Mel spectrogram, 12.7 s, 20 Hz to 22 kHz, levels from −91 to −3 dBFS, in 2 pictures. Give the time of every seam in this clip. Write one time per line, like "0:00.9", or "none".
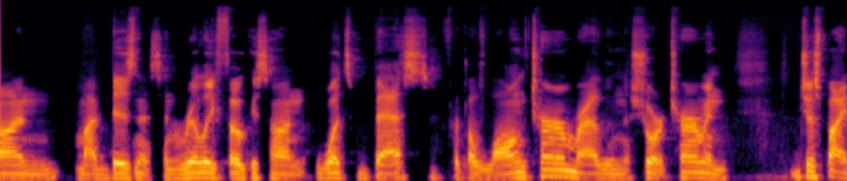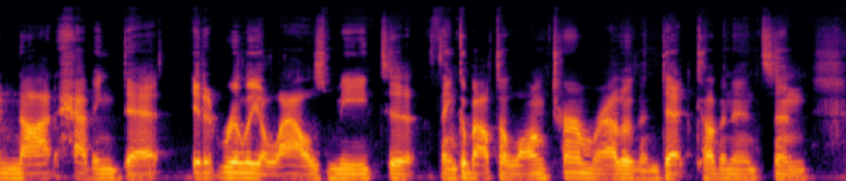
none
